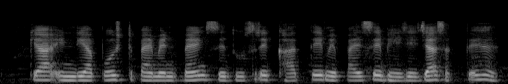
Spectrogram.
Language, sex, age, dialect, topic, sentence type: Hindi, female, 18-24, Awadhi Bundeli, banking, question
